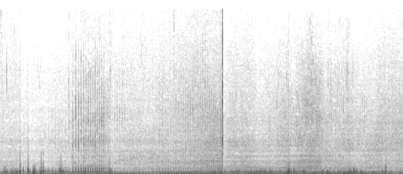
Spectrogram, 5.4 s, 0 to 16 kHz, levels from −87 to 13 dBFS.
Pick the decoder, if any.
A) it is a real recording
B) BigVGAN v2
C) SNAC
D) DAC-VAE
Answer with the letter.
A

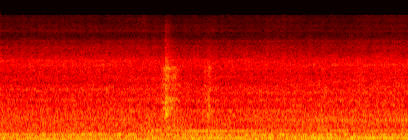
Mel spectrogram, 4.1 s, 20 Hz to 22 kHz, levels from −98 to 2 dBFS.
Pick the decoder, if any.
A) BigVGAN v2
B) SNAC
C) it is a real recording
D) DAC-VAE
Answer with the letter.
D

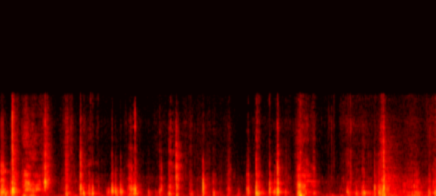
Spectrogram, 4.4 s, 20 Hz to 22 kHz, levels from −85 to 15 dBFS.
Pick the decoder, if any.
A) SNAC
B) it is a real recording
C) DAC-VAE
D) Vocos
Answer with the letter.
B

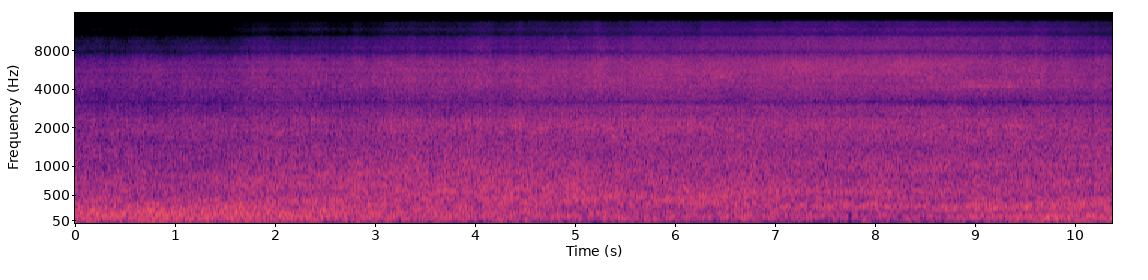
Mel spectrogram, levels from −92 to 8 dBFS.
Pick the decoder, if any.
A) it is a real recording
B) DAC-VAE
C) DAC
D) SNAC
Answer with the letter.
B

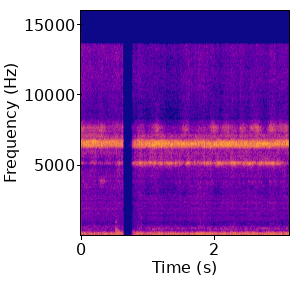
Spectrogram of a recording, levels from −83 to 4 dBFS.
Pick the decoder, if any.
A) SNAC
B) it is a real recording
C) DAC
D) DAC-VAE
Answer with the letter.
D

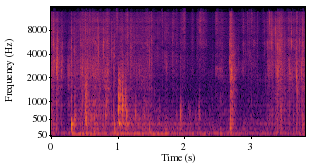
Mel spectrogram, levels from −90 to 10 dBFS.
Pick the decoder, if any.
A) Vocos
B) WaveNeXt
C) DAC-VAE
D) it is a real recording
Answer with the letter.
C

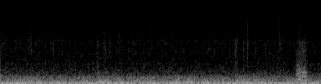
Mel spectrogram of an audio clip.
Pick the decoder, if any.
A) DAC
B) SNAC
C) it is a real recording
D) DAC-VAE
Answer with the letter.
D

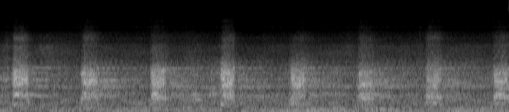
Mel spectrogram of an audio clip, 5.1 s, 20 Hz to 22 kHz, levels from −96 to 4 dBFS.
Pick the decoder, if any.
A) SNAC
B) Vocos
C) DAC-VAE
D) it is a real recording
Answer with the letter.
C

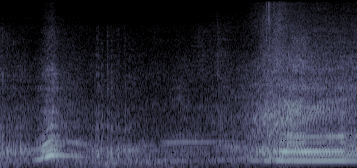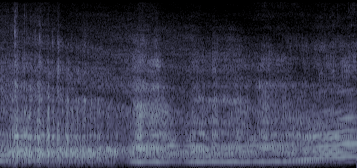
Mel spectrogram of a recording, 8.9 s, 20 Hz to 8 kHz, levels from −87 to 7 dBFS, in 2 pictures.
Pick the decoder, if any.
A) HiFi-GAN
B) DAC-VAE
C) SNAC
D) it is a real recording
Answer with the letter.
D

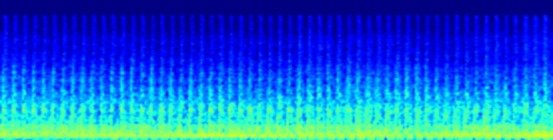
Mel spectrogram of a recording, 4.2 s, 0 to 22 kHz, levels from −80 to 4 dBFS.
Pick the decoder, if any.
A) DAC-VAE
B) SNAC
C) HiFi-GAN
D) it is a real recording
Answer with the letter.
D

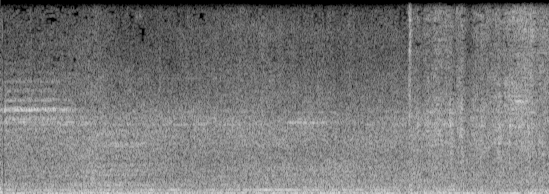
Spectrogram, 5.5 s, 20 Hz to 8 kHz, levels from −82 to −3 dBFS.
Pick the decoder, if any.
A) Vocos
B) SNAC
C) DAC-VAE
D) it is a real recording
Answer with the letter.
D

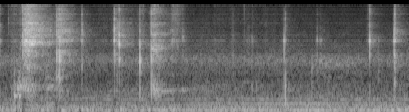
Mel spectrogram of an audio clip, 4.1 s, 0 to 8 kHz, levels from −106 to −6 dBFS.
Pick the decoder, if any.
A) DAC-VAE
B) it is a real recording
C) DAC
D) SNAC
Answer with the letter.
A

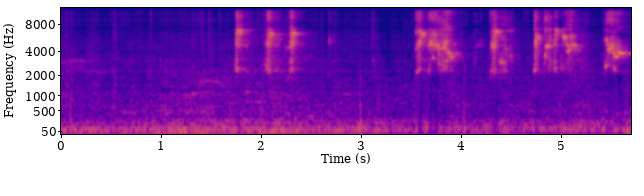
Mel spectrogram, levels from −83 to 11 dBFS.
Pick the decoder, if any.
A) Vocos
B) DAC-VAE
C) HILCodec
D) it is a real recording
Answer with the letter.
B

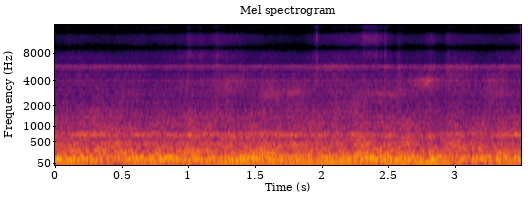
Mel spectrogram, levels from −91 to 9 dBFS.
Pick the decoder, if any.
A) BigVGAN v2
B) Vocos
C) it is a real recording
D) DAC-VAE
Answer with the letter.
D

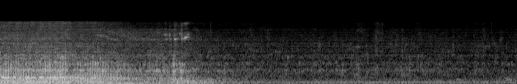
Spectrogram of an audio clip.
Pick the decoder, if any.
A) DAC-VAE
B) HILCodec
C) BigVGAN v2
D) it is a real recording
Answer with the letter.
A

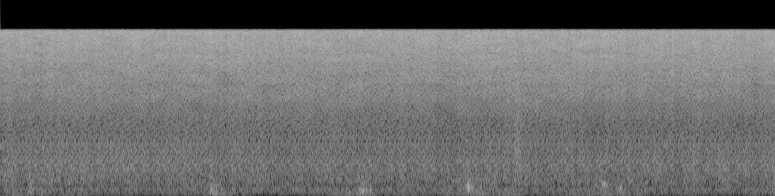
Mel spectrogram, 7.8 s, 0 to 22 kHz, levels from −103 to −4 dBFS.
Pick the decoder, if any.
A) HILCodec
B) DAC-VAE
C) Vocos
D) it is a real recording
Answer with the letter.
B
